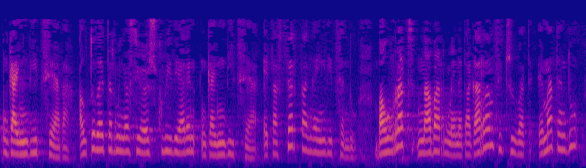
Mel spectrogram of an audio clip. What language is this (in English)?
Basque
